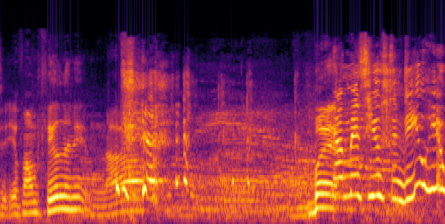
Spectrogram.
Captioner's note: spectators murmur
